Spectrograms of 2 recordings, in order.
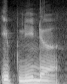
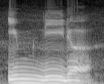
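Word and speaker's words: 입니다: bunyi yaitu jadi miem jadinya bukan ibnida tapi imnida yang artinya adalah Terus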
